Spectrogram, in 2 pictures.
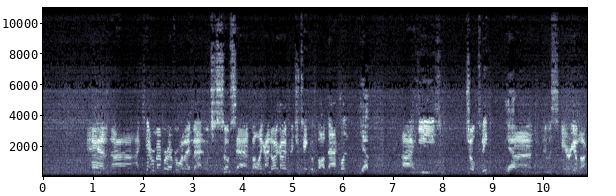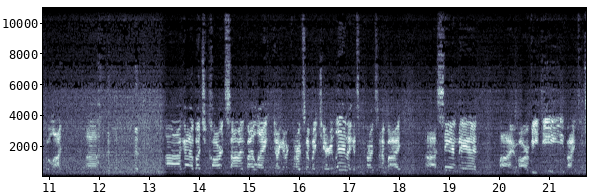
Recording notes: The audio isn't the best, it was recorded on my phone and we were driving home in a rainstorm and you can hear that and the wipers at times.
